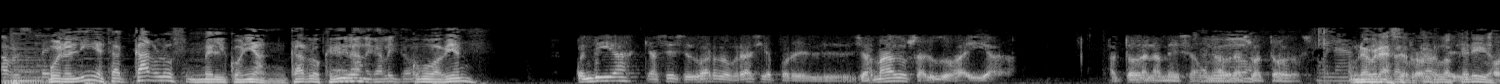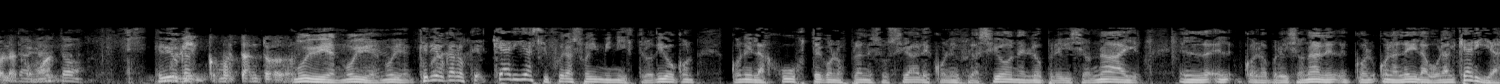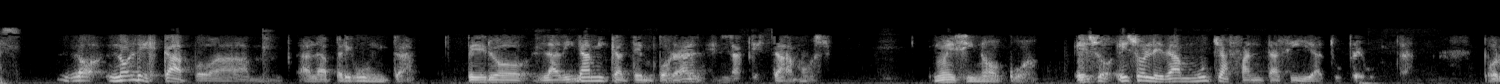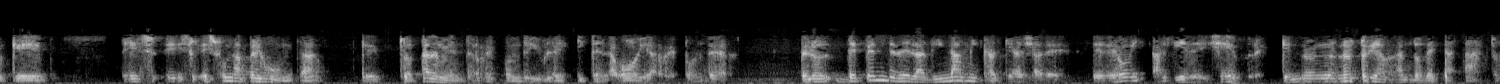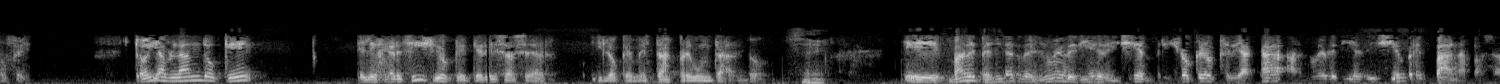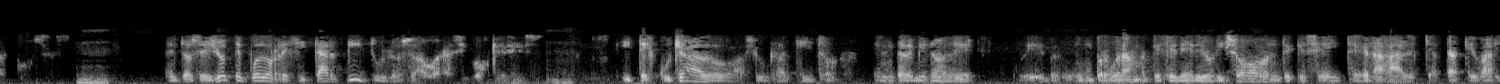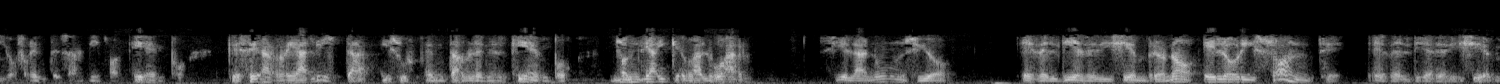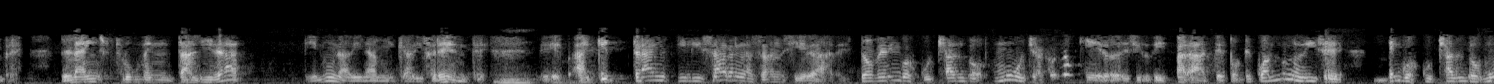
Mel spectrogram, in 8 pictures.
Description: El economista Carlos Melconian habló con Eduardo Feinmann sobre el presente financiero de la Argentina.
